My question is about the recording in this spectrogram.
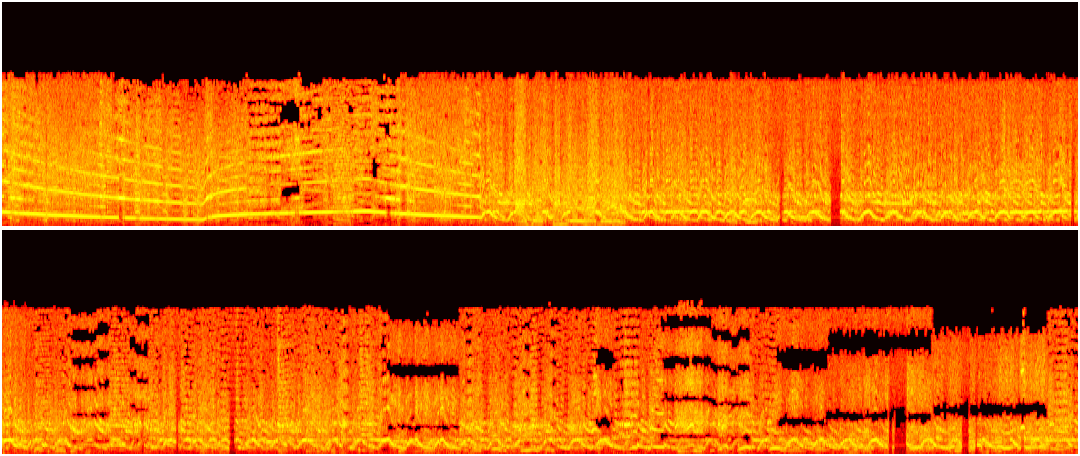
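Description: Police car siren: a slow wail falling and rising in pitch, switching about seven seconds in to a fast yelp.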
